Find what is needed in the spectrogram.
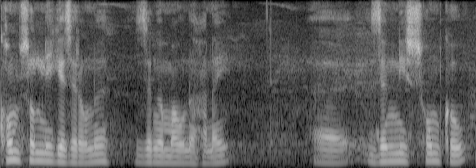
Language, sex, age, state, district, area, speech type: Bodo, male, 30-45, Assam, Udalguri, urban, spontaneous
